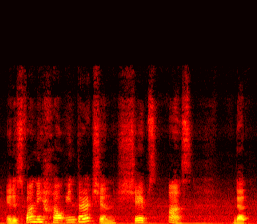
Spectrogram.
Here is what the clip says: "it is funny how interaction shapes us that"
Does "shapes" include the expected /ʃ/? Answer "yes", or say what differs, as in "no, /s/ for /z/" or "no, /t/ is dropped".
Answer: yes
